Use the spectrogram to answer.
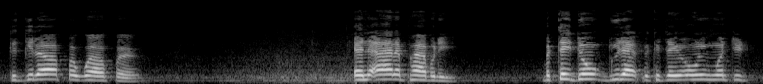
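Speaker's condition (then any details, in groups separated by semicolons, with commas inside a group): Cerebral palsy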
